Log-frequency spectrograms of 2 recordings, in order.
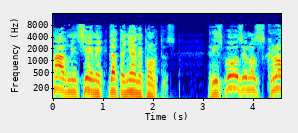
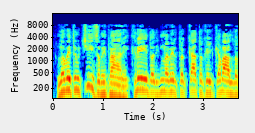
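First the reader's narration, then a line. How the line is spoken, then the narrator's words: Plain. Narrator (Italian): disse Porthos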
